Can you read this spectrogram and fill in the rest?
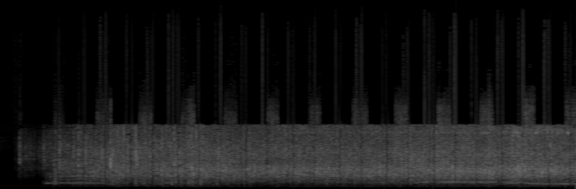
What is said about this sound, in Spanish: Y yo quisiera escuchar sus aplausos de aquellos que aman la iglesia.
